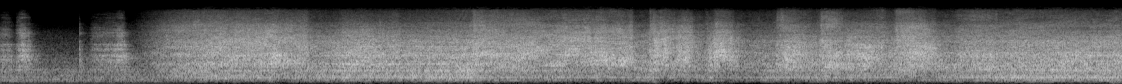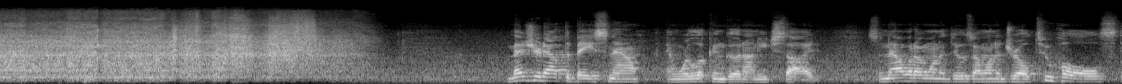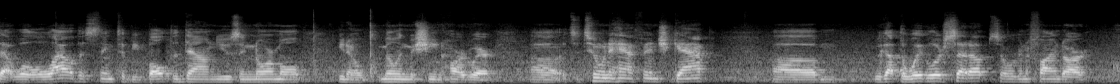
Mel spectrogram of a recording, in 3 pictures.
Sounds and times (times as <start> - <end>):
Power tool: 1.4 - 15.1.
